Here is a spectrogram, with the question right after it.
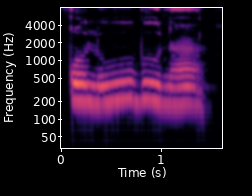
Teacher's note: لو وہ مد کے ساتھ ہے، لو کو بھی کھینچیں گے۔ قلوبنا، لو کو وہ مد کی وجہ سے کھینچیں گے۔ بنا، نون کو الف مد کی وجہ سے کھینچیں گے۔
